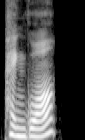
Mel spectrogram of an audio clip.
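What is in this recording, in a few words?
"apple", Cantonese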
